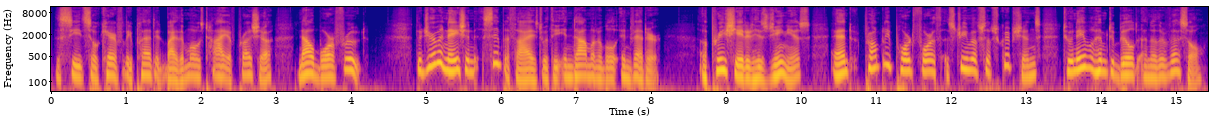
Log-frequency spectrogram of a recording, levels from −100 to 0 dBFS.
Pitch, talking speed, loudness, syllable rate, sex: 160 Hz, 155 wpm, -20 LUFS, 5.3 syllables/s, male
